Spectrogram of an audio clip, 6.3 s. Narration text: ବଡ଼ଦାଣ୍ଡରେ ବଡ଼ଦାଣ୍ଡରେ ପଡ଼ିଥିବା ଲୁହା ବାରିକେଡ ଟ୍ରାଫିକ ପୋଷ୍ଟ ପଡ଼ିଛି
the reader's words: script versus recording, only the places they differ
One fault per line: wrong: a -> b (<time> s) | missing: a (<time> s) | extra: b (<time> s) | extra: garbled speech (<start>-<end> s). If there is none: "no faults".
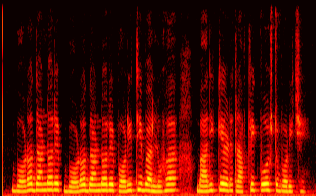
no faults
